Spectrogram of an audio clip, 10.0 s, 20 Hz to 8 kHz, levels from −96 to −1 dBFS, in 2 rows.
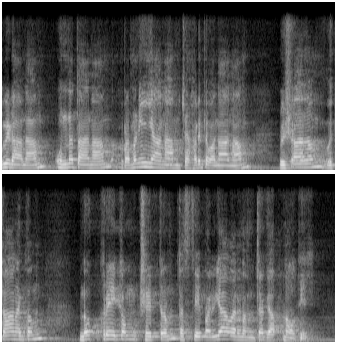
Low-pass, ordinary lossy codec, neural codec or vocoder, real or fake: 7.2 kHz; none; codec, 32 kHz, 1.9 kbps, SNAC; fake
